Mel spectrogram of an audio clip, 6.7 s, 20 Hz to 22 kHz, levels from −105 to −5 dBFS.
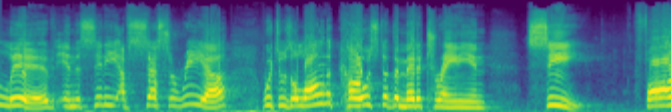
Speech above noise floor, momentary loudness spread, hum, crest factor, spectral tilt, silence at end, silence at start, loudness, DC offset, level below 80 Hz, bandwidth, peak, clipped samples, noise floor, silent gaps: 31 dB; 11 LU; none; 10 dB; -3.5 dB/octave; 0 s; 0 s; -11 LUFS; under 0.1%; -42 dBFS; 15 kHz; 0 dBFS; under 0.1%; -42 dBFS; none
